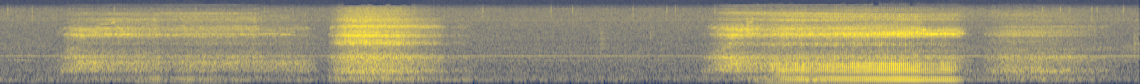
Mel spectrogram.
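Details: Sleeping man: quiet breathing with a rattling, buzzy snore on one breath and hissy airflow on the others; ordinary snoring.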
